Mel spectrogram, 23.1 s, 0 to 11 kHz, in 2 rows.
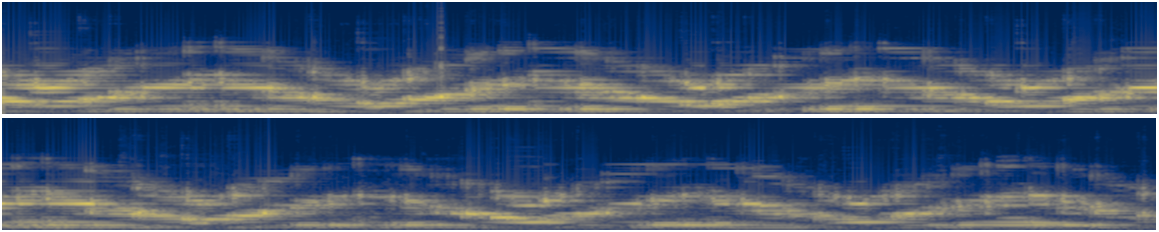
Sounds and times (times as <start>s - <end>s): Plucked string instrument: 0.0s - 23.0s.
